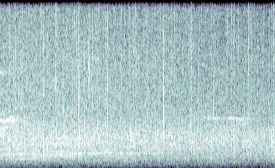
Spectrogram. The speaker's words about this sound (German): Okay, gib mir ein bisschen einen großen Applaus.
